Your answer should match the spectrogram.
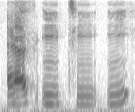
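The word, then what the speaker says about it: fete: How do you spell that? Oh gosh. F-E-T-E.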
